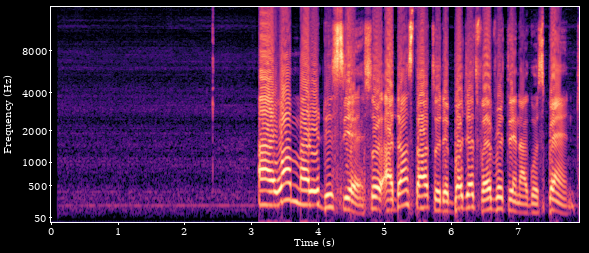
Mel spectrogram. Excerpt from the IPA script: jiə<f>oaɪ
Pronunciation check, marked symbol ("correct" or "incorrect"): incorrect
